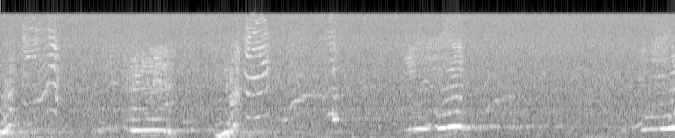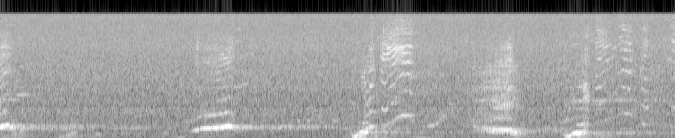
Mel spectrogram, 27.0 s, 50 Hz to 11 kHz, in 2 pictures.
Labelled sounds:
0.5	1.2	humpback whale, 0.86 to 3.8 kHz
4.8	5.4	humpback whale, 1.1 to 6.8 kHz
5.8	6.3	humpback whale, 0.80 to 1.1 kHz
8.8	9.3	humpback whale, 0.86 to 3.9 kHz
13.0	13.2	humpback whale, 2.4 to 2.6 kHz
13.8	14.1	humpback whale, 1.0 to 1.2 kHz
17.8	18.5	humpback whale, 0.93 to 2.5 kHz
21.1	21.9	humpback whale, 1.6 to 5.0 kHz
23.4	23.7	humpback whale, 0.80 to 0.93 kHz
25.0	26.2	humpback whale, 0.93 to 4.1 kHz

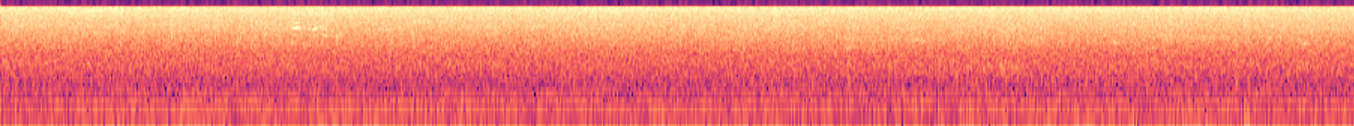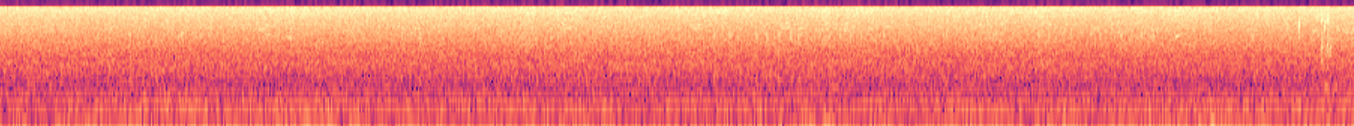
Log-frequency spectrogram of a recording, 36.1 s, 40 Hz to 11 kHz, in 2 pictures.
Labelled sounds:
4.1	4.4	Pacific white-sided dolphin, 2.8 to 3.3 kHz

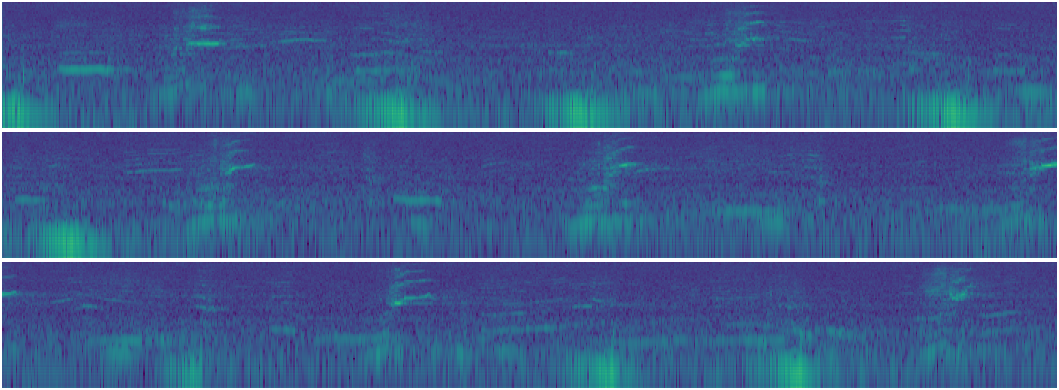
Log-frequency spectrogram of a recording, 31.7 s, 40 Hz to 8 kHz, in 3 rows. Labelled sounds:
0.5	0.9	humpback whale, 2.7 to 3.1 kHz
1.8	2.4	humpback whale, 1.2 to 4.4 kHz
2.7	4.0	humpback whale, 0.80 to 2.3 kHz
5.4	5.7	humpback whale, 0.86 to 1.0 kHz
6.6	9.4	humpback whale, 0.83 to 5.2 kHz
9.9	10.2	humpback whale, 2.9 to 3.2 kHz
11.7	13.2	humpback whale, 1.3 to 4.8 kHz
15.3	15.7	humpback whale, 1.8 to 2.3 kHz
16.6	17.3	humpback whale, 1.5 to 6.2 kHz
18.2	18.5	humpback whale, 1.4 to 3.2 kHz
19.6	21.3	humpback whale, 1.6 to 6.3 kHz
21.6	22.1	humpback whale, 1.1 to 1.7 kHz
23.0	23.4	humpback whale, 0.99 to 1.9 kHz
23.7	24.1	humpback whale, 3.2 to 3.4 kHz
24.9	25.5	humpback whale, 1.2 to 5.5 kHz
26.1	27.0	humpback whale, 0.86 to 3.2 kHz
28.2	28.4	humpback whale, 1.6 to 1.8 kHz
30.3	31.3	humpback whale, 0.80 to 5.0 kHz

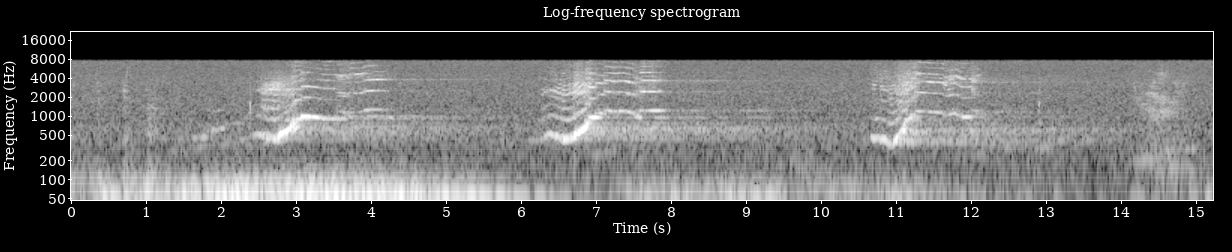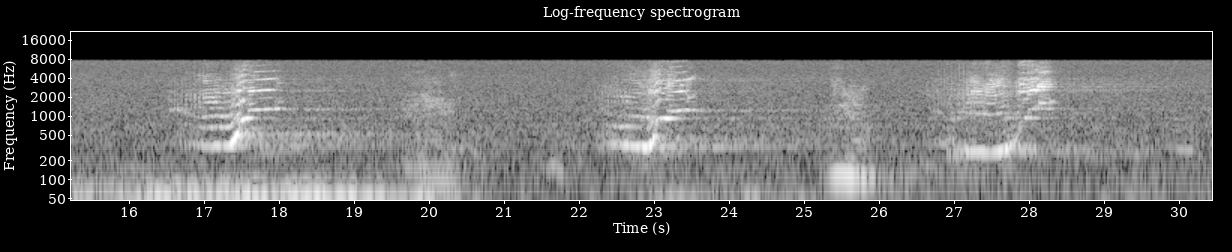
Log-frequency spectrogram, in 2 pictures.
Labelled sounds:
2.4	4.3	humpback whale, 0.80 to 7.8 kHz
6.2	8.0	humpback whale, 0.80 to 7.5 kHz
10.7	12.1	humpback whale, 0.80 to 7.3 kHz
16.5	18.1	humpback whale, 0.80 to 6.7 kHz
19.9	20.2	humpback whale, 1.7 to 2.3 kHz
22.5	23.7	humpback whale, 0.80 to 7.5 kHz
27.1	28.4	humpback whale, 0.80 to 5.3 kHz

